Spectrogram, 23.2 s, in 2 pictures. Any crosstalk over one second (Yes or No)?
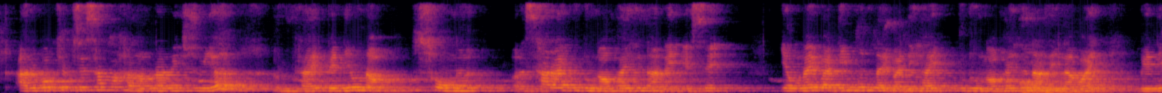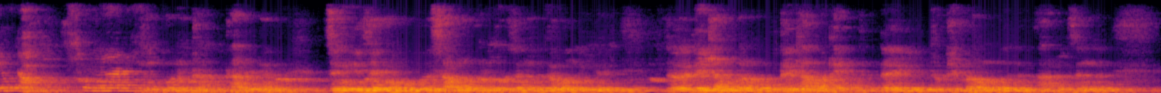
No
